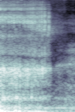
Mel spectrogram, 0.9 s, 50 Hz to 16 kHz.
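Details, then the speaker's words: A house chicken (Brahma) with suspected mycoplasma respiratory infection, being held and petted: a brief wet, raspy, snore-like rattle in her breathing, sounding phlegmy, typical of mucus in the airway. "So for the last 2 nights, I've heard her at night. She sounds very phlegmy. She sounds very raspy."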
